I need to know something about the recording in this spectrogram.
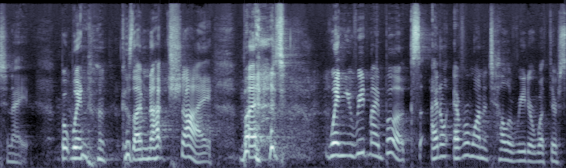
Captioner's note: laughter; chuckle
